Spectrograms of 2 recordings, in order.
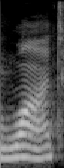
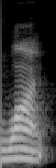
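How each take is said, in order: First: The final T is clearly pronounced. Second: The final T is not clearly pronounced. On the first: The speaker calls it wrong. "We don't say want" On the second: The speaker calls it right. "we don't say the T"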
